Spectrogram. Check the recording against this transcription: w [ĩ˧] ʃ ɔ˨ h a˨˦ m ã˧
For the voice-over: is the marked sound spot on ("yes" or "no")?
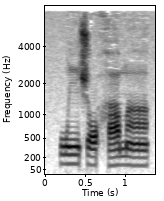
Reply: yes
